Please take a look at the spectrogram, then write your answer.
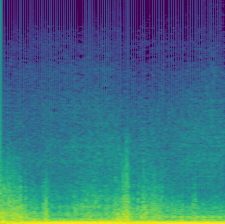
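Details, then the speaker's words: Subaru STI big turbo after cracked header repair: deep steady exhaust rumble at raised idle, even, no puffing or ticking; no exhaust leaks, manifold still louder. "that sounds so much better guys i don't hear anything leaking thank goodness"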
